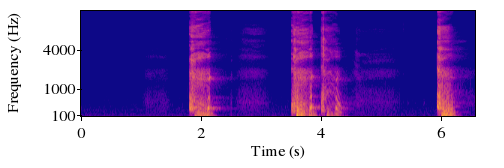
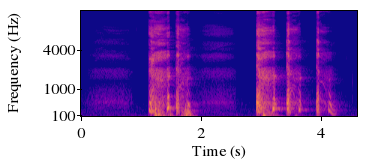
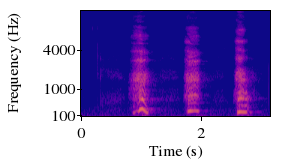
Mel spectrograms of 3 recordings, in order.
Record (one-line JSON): {"three_cough_length": "6.6 s", "three_cough_amplitude": 32767, "three_cough_signal_mean_std_ratio": 0.29, "cough_length": "4.6 s", "cough_amplitude": 13577, "cough_signal_mean_std_ratio": 0.4, "exhalation_length": "3.2 s", "exhalation_amplitude": 2697, "exhalation_signal_mean_std_ratio": 0.39, "survey_phase": "beta (2021-08-13 to 2022-03-07)", "age": "45-64", "gender": "Female", "wearing_mask": "No", "symptom_runny_or_blocked_nose": true, "symptom_fatigue": true, "symptom_fever_high_temperature": true, "symptom_headache": true, "symptom_onset": "3 days", "smoker_status": "Ex-smoker", "respiratory_condition_asthma": false, "respiratory_condition_other": false, "recruitment_source": "Test and Trace", "submission_delay": "2 days", "covid_test_result": "Positive", "covid_test_method": "ePCR"}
